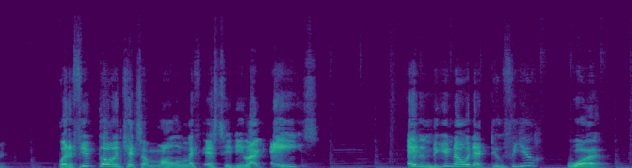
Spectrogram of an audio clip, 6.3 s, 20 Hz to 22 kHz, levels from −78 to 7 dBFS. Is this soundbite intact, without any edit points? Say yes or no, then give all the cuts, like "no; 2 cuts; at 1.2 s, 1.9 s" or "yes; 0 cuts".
yes; 0 cuts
